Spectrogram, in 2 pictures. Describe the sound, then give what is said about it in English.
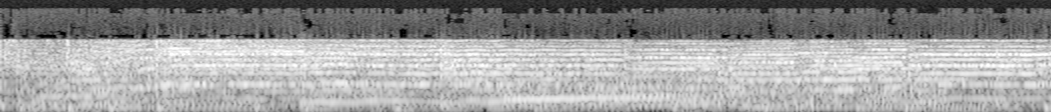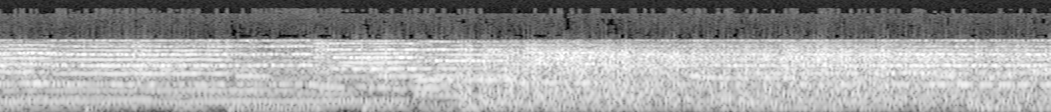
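A loud, brassy TV show theme tune plays with no voices, swelling continuously until a booming explosion behind the show's logo crashes in about two-thirds through, after which the music carries on dense and full. “It had a theme song. And it had an explosion behind the logo.”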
